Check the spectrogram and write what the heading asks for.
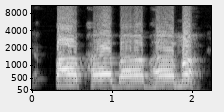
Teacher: एक के ऊपर दूसरा ओष जरूर स्पर्श करेगा · इनको जब हम बोलते हैं उ और देखिएगा कि प फ ब भ म, इनमें ओष्ठ जो है एक के ऊपर दूसरा ओष्ठ जरूर स्पर्श करेगा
